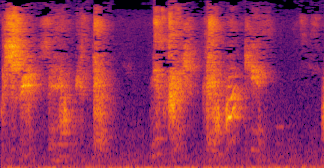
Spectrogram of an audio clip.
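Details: Talkative male pet budgerigar indoors, producing fast, breathy speech-like chatter with sharp clicks and brief whistled glides between scratchy syllables.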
